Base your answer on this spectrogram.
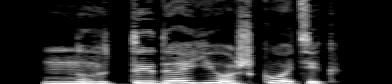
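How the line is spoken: Exclaimed. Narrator (Russian): воскликнула я

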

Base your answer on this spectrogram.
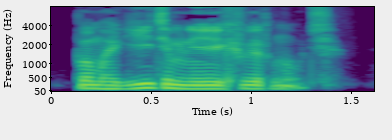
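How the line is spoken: Unexpectedly quiet request. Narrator (Russian): неожиданно тихо попросил повелитель

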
